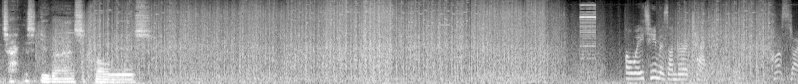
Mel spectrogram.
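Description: Muffled explosions rumble and crackle.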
